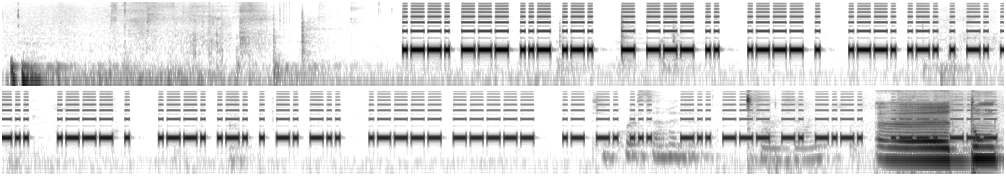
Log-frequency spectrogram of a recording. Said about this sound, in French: Ce que vous êtes en train d'écouter à l'instant, c'est un message en morse que j'ai fait moi-même avec un site sur internet. J'ai pris quelques paroles d'une chanson que j'aimais bien et que j'ai retransmis en morse.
